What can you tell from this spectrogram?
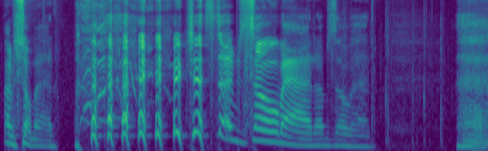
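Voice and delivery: low, chuckling through the words; laughing mock anger. Real, not acted. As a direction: say it while laughing at your own mistake. Laughing at his own wasted money.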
